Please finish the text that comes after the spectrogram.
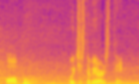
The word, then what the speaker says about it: Åbo: Language facts, in lap 4 of the race, in Swedish the O is pronounced, regular O is pronounced like U. So in Finnish we have a city called Turku, which in Swedish is Åbo, and it's written A with an accent on top, B, O, and it's pronounced in Swedish Åbo, which is the weirdest thing.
